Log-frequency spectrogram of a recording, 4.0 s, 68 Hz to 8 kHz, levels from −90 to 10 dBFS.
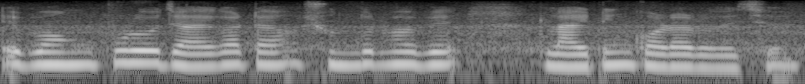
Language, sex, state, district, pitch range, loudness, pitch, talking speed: Bengali, female, West Bengal, Jalpaiguri, 190-210 Hz, -18 LUFS, 205 Hz, 120 wpm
